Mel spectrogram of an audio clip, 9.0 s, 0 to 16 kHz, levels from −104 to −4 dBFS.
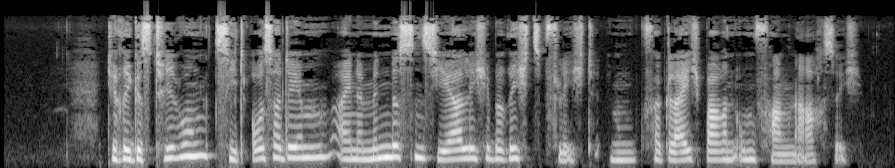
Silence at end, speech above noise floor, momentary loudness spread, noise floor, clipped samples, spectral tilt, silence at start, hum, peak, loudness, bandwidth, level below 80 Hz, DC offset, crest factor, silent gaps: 0.4 s; 53 dB; 15 LU; -68 dBFS; under 0.1%; -2.5 dB/octave; 1.1 s; none; 0 dBFS; -14 LUFS; 15.5 kHz; -60 dBFS; under 0.1%; 16 dB; none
